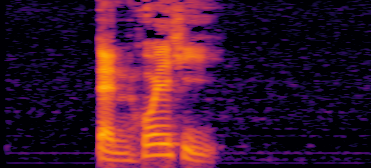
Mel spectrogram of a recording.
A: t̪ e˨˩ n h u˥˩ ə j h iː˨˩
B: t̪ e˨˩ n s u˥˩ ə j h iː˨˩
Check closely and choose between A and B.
A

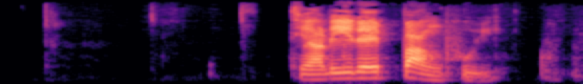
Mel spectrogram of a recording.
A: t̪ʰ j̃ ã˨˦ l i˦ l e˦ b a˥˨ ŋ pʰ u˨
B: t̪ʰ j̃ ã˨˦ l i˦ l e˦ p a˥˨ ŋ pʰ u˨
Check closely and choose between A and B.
B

